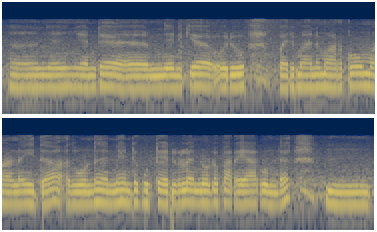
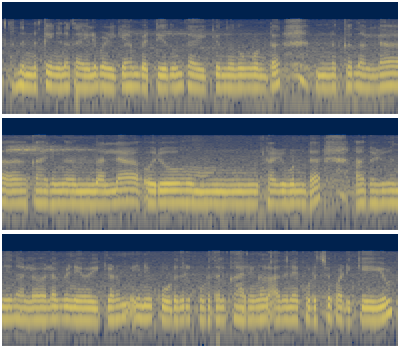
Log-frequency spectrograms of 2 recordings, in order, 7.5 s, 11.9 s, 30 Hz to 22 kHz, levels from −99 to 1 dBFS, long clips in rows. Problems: none marked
